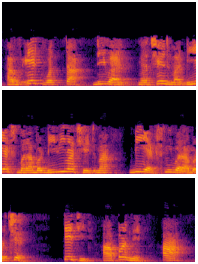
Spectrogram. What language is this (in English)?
Gujarati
